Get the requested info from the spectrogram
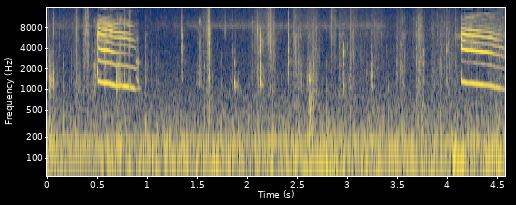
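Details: Kitten Lucy, a rescued kitten on its 25th day in care, meows while waiting for milk to cool: two high, trembling calls with a bird-like vibrato, one early and one at the end, over faint room clatter and small knocks.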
